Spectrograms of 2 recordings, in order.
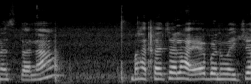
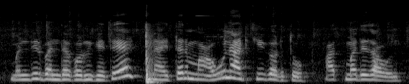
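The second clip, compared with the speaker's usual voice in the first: normal talking voice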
